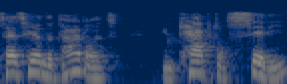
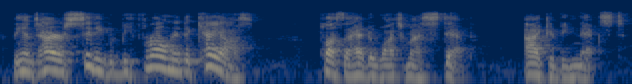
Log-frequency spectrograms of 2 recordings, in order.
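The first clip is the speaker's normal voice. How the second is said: lively, louder read-aloud narration; animated picture book reading; story narration; 2 semitones higher, 5 dB louder than usual. A narrator's reading. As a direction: read it like a noir storybook to kids.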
